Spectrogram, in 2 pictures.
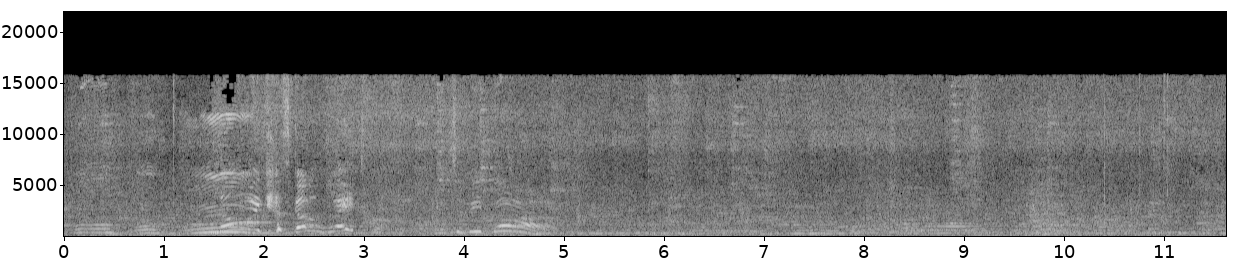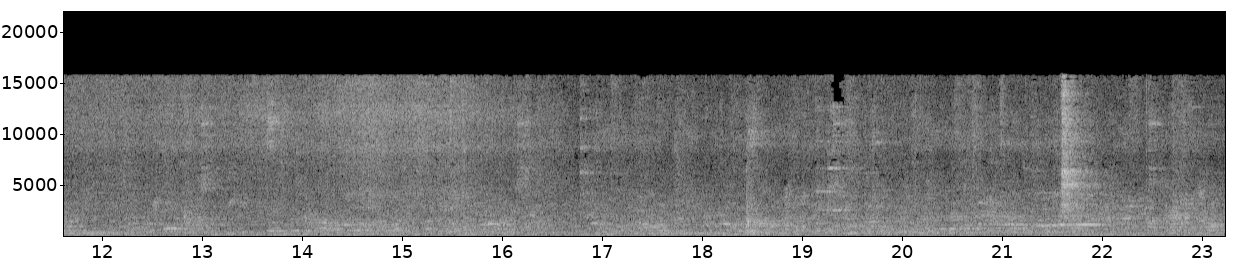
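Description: A spoon scrapes and taps inside a plastic cup.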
